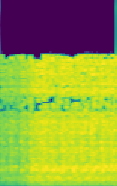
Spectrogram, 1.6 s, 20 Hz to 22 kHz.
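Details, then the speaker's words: Vauxhall/Opel Zafira diesel with 252,000 km idling: a fast, loose metallic rattle over the engine from a badly worn turbocharger. "but that turbo is absolutely rattling its hits off it's rattling like a dog hopefully you can hear"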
